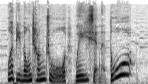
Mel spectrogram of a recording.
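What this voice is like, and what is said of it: Sly, cunning voice. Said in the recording (Chinese): “一个狡猾的声音说”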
